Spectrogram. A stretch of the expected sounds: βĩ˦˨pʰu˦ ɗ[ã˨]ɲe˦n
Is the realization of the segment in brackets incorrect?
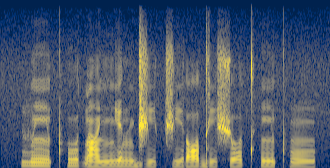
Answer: no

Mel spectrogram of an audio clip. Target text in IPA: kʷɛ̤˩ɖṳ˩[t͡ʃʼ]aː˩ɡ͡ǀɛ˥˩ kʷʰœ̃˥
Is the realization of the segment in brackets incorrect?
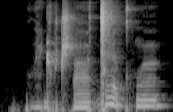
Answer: no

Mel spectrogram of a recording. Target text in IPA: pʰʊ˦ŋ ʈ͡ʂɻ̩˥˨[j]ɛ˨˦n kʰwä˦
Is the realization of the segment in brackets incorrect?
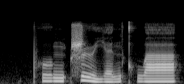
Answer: no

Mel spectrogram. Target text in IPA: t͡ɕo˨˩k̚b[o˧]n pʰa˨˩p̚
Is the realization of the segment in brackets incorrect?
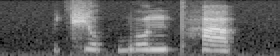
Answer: no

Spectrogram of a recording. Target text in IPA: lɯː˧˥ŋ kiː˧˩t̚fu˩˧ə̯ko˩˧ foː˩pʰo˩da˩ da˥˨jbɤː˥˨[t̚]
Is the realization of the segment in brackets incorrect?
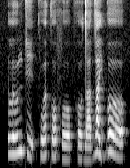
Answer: yes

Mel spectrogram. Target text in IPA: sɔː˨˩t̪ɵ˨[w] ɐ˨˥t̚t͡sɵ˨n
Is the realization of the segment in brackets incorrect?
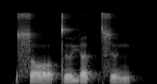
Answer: yes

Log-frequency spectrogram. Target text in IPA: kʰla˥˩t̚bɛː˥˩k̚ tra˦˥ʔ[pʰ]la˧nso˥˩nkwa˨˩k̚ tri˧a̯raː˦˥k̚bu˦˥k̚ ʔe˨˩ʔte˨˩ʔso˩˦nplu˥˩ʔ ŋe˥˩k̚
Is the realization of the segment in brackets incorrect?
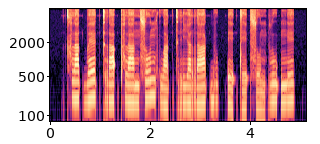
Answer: no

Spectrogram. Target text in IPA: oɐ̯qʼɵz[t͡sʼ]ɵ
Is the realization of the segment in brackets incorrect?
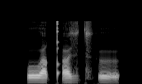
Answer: no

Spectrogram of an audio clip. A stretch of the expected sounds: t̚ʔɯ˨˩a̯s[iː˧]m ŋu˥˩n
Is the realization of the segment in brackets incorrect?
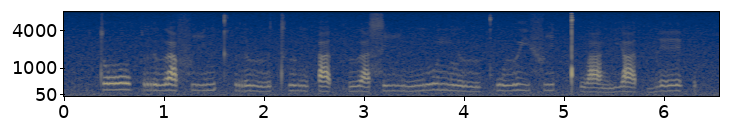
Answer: no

